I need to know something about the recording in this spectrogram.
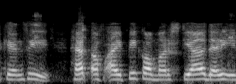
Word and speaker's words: Kenzi: Bacanya Kenzi.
